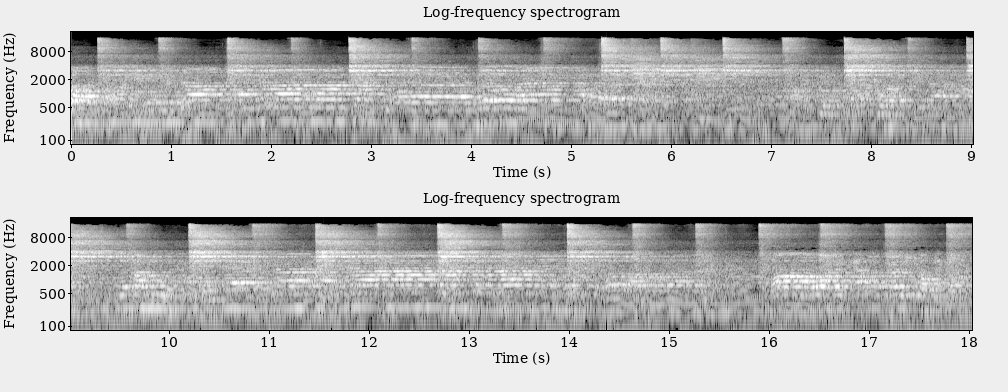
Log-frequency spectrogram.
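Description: Live punk rock band playing: two electric guitars over a drum kit keeping a steady beat on the cymbals, with a loud accent at the very start.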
